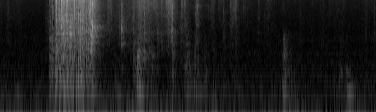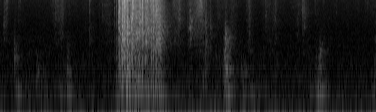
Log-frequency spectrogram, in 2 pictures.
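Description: A deck of tarot cards being shuffled gives two loud riffling bursts a few seconds apart, close by, with light card taps and handling in between.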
